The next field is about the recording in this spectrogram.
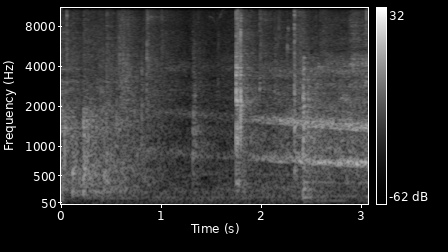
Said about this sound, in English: As I walk to the car from work, going through a door, going through another door,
